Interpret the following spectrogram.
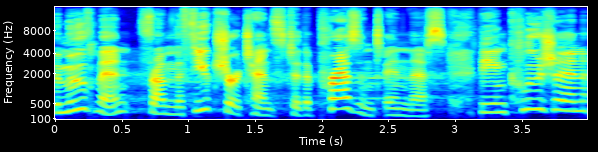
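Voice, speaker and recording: A loud woman's voice, high in pitch, with very wide pitch swings and a Canadian accent. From Canada, British Columbia. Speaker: priest and art historian. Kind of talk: lecture. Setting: cathedral with audience.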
